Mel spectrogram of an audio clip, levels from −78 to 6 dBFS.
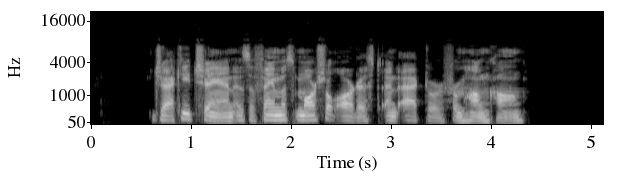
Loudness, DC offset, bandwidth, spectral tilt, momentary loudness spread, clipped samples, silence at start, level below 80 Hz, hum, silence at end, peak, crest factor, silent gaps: -20 LUFS; under 0.1%; 9.2 kHz; -4 dB/octave; 8 LU; under 0.1%; 0.6 s; -54 dBFS; none; 0.8 s; -2 dBFS; 18 dB; none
